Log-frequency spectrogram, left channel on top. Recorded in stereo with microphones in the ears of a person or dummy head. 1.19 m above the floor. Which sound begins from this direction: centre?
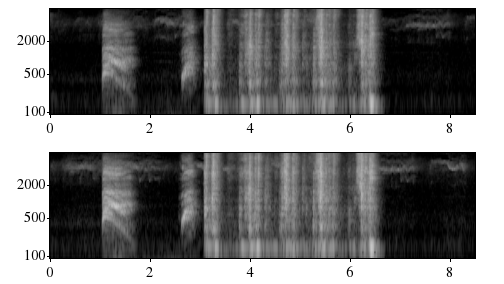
A scream, at 1.0 s.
